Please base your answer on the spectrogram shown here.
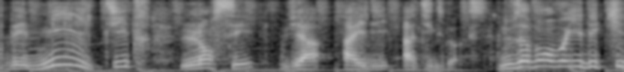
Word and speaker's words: ID@Xbox: On commence par le commencement, ID at Xbox, c'est le petit nom de Independent Developer at Xbox. Et oui, le A se prononce at.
